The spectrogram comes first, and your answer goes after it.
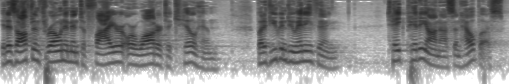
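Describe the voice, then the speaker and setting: A man's voice: a little high, moderate pace, big-room sound, natural voice. Man reading a desperate pleading father. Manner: read aloud plainly from scripture. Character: desperate middle-aged father pleading for his son.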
